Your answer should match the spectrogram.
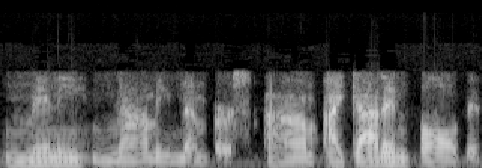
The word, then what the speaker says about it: NAMI: because some people say Nami's some people say nah me what is the correct the correct pronunciation is Nami Nami is a East Coast thing I think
